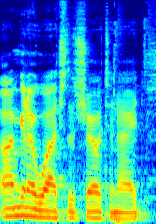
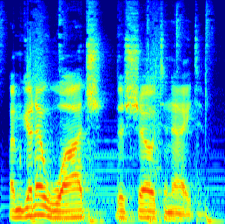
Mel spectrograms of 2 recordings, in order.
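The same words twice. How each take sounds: First: The word I is stressed. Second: The word I is not stressed.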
